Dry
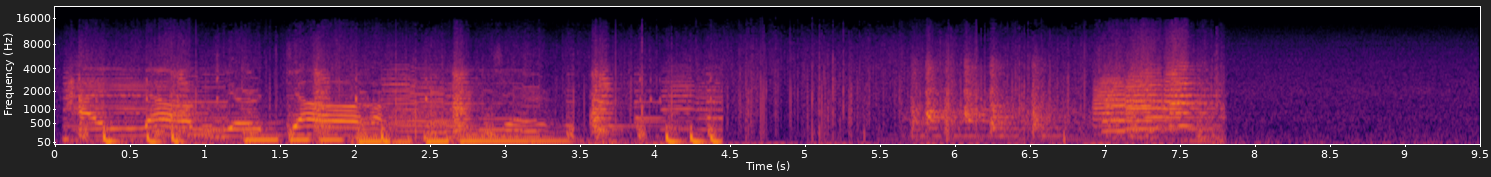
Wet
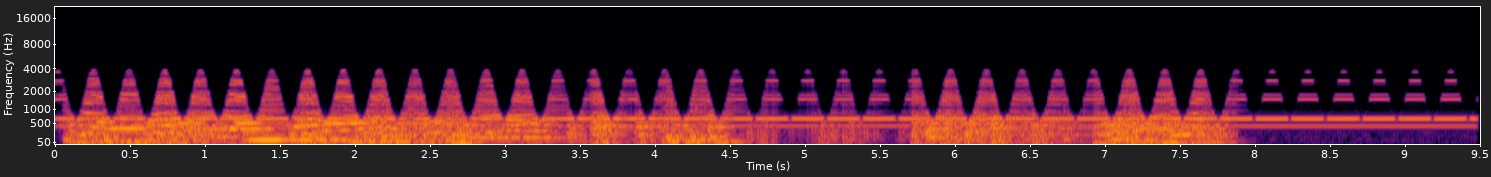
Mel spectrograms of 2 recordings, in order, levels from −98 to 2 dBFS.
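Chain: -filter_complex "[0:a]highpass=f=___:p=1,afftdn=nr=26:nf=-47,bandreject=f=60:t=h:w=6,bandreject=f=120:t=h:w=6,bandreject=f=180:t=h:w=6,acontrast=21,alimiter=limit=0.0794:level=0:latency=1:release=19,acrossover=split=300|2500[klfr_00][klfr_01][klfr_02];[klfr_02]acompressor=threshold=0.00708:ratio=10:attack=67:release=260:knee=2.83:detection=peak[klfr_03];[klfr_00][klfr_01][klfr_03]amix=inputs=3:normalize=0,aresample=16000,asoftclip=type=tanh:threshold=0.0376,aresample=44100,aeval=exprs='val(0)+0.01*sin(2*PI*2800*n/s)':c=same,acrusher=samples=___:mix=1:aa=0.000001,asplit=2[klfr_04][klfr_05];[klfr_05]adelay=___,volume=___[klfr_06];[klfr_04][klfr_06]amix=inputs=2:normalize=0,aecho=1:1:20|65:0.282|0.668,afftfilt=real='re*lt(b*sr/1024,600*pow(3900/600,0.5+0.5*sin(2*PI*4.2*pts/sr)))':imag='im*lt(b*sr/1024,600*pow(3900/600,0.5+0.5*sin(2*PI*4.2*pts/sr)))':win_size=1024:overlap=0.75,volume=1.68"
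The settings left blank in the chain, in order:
110, 41, 20, 0.562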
